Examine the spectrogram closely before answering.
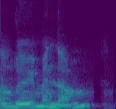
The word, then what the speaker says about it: aluminium: I think it's actually the same number of syllables, just that you put an emphasis on a different part of the word with aluminium. Well, You say yeah. aluminum.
